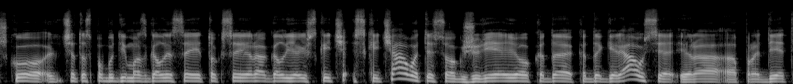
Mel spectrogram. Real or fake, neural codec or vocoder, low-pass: real; none; 14.4 kHz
